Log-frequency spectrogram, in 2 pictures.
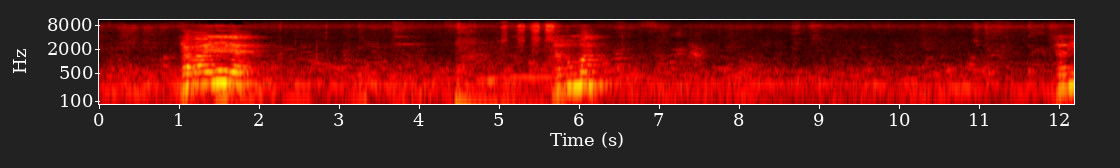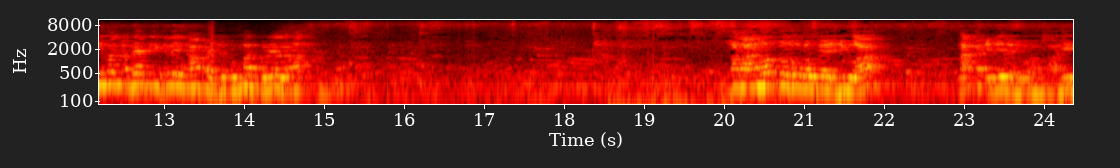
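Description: A man speaks with emphasis into a microphone, heard through a loudspeaker in an echoing hall.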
